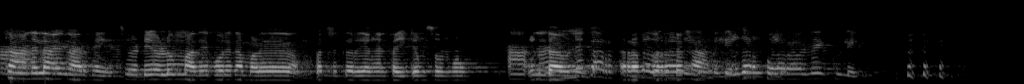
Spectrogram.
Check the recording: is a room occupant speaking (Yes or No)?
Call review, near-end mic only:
No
